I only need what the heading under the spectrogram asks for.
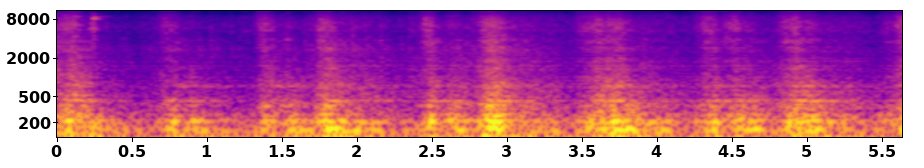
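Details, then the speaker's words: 1971 Plymouth Satellite V8 drag car, started after sitting a couple days, fitted with dual-point Autolite distributor: fires right up into a loud, lumpy idle with regular loping exhaust pulse about twice a second; runs steady and healthy. "Fires right up and it idles. And what do you think of that sound? Pretty nice, ain't it?"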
